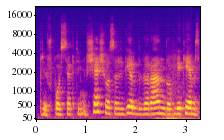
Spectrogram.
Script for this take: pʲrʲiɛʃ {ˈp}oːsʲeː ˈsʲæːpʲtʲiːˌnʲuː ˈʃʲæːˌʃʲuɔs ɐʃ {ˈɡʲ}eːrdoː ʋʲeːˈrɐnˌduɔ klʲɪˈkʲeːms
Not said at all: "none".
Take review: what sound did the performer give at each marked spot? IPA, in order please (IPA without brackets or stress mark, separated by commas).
p, ɡʲ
